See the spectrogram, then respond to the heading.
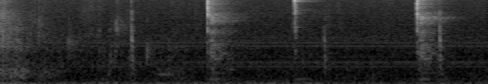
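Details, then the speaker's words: Car line lock wiring test: sharp relay clicks, about four in two and a half seconds, as the line lock relay switches on and off, showing the line lock works normally. "yep i hear the line locker relay clicking on and off so the line locks working"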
